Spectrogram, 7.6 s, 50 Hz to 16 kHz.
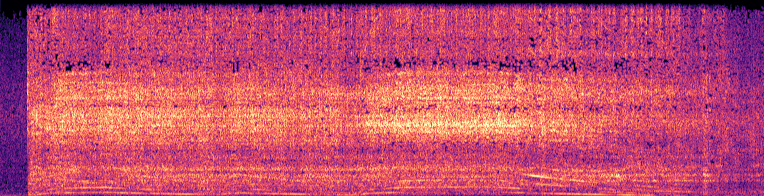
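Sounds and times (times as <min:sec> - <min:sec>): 
blender motor pureeing seeded fruit with water: 0:00.3 - 0:07.4.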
